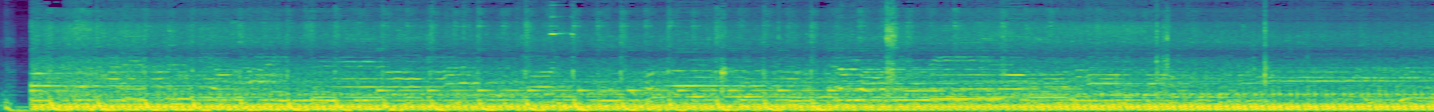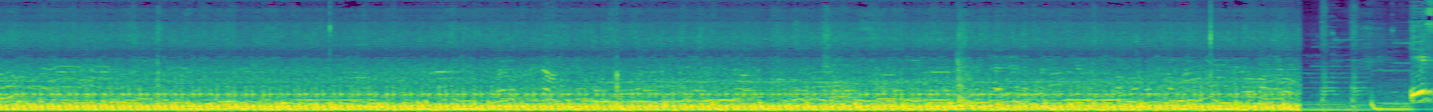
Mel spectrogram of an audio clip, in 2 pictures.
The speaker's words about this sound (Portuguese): Olha como ele chegou com seu Uno retrô arrasando no treino.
